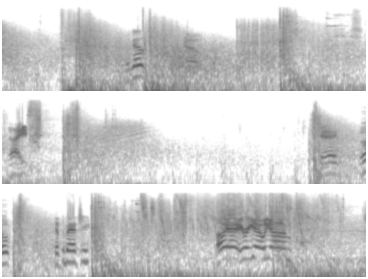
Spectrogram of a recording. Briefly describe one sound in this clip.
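Gunfire cracks in sharp, loud bursts.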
